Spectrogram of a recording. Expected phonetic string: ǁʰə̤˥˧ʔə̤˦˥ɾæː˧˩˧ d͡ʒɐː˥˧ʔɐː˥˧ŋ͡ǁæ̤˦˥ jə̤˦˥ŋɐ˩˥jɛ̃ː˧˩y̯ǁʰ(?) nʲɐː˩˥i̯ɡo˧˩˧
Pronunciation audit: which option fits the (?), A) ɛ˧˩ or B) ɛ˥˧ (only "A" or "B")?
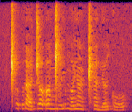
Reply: A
